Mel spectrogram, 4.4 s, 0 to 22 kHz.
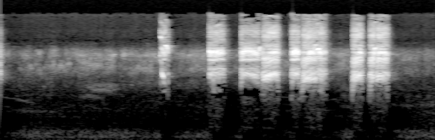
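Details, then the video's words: Black francolin (kala teetar) recorded on 20 April 2024: a quick run of rasping, buzzy, high notes in short paired bursts, with low background rumble between them. "kala teetar ki awaz shruti teetar Ki awaz black teetar ki awaz"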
